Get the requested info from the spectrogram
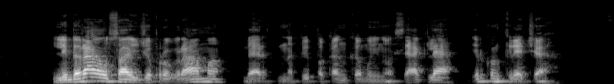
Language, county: Lithuanian, Vilnius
